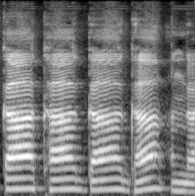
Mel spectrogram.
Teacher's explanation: इन सबका उच्चारण स्थान कंठ है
